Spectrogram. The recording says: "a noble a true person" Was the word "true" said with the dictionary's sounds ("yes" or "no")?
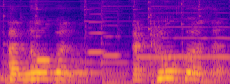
no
